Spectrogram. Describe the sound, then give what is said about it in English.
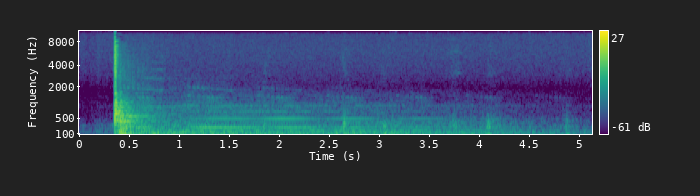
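A single loud wooden gavel strike cracks against a judge's desk in a courtroom, followed by a long, echoing resonant tail that slowly fades, with a few faint low thumps underneath. “He slouched down, and as the curve of his back met the chair, the gavel, seemingly in slow motion, hit the judge's desk one more time.”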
